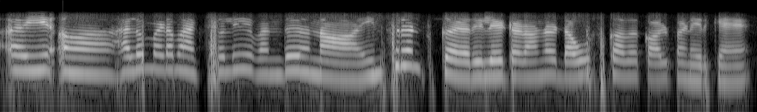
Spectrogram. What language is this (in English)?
Tamil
